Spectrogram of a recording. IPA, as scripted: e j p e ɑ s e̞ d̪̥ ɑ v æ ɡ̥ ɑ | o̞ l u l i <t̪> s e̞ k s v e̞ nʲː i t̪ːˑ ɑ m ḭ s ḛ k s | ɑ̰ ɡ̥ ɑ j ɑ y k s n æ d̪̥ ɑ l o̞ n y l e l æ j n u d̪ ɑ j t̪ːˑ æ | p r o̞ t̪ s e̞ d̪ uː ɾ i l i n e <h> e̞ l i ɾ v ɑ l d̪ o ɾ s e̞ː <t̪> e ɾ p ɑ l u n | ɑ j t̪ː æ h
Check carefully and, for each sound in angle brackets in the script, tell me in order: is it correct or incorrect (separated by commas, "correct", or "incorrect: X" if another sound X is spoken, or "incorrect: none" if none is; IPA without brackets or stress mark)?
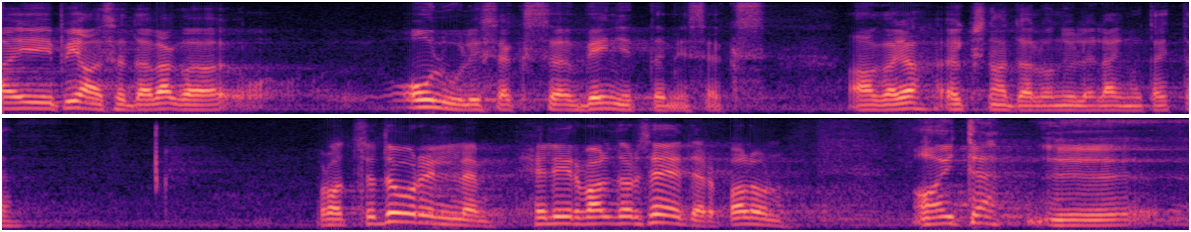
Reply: incorrect: none, correct, incorrect: d̪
